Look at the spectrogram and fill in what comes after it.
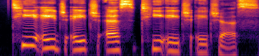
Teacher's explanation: unvoiced TH, and then you pull it back really sharply to hiss the S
